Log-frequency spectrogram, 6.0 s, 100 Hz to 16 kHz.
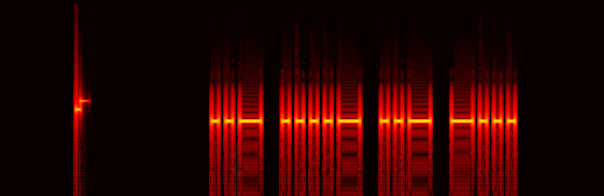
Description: Morse code, heard as a keyed tone, about 17 wpm, 700 Hz. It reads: U4UB
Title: All Cut Numbers - 4-Digit 17wpm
